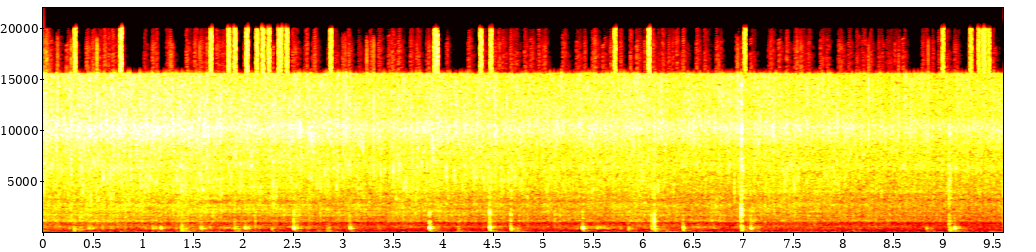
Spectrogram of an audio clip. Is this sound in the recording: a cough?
no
